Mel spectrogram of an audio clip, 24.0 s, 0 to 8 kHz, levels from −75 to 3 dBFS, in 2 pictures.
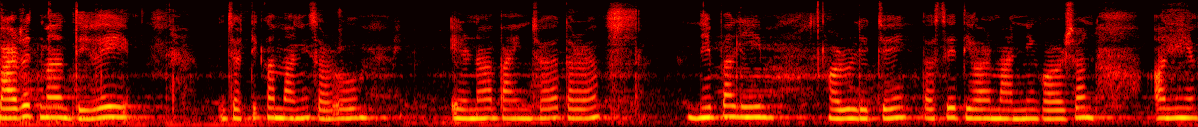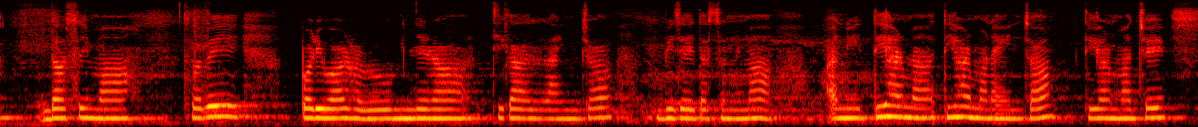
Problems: none marked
